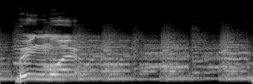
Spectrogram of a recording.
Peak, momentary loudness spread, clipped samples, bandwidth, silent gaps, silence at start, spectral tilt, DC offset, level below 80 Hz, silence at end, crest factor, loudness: 0 dBFS; 12 LU; under 0.1%; 12.5 kHz; none; 0 s; -4 dB/octave; under 0.1%; -78 dBFS; 0 s; 18 dB; -18 LUFS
